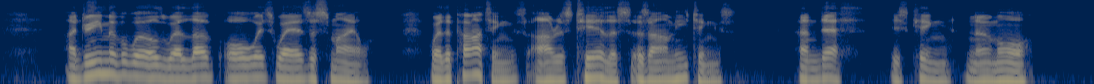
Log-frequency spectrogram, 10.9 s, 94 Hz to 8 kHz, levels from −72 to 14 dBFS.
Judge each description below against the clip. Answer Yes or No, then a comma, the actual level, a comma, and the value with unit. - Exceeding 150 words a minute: No, average, 145 wpm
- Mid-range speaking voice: No, low, 115 Hz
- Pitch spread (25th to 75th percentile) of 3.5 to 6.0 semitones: Yes, average, 4.2 semitones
